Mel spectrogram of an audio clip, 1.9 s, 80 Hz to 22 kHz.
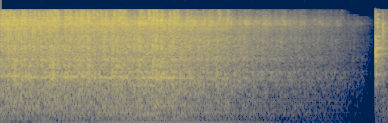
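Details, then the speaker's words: Kawasaki ZR-7S with a Zephyr 750 engine, running then shutting off: fast, light clatter from the lower engine; cause was one of three generator stator bolts with its head broken off, rattling under the generator cover. "ヤフオで購入したカワサキのバイクZR7Sです一応走れる状態ではあるのですがどうもエンジンから変な音がします"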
